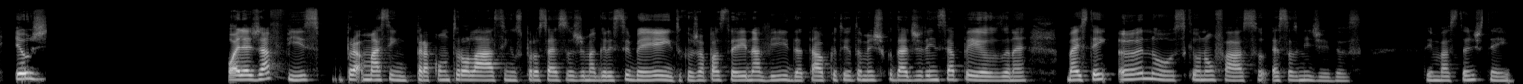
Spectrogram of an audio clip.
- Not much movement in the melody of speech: Yes, narrow, 1.6 semitones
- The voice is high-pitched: Yes, high, 200 Hz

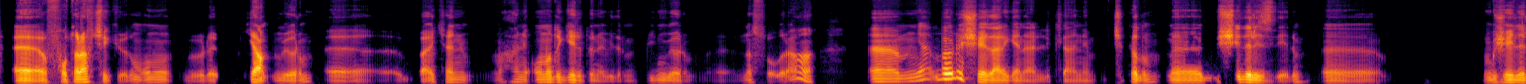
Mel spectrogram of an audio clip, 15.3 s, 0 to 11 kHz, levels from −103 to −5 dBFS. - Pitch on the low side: Yes, very low, 90 Hz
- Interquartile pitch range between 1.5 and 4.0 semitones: No, average, 4.5 semitones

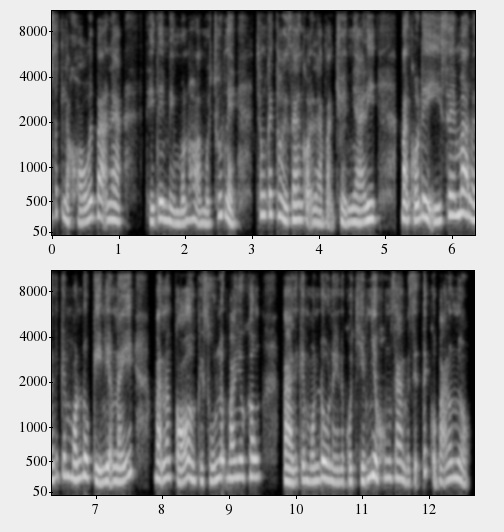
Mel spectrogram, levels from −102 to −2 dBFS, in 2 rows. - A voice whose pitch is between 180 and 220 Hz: No, high, 230 Hz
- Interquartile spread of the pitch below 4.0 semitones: No, average, 4.6 semitones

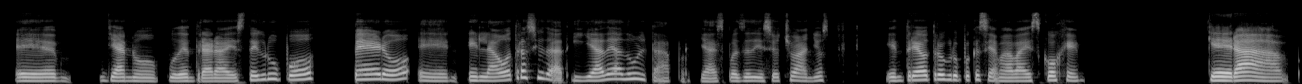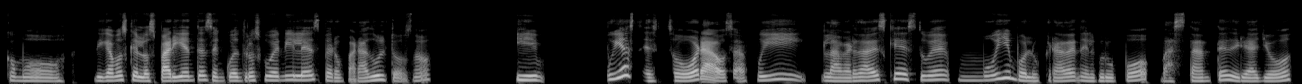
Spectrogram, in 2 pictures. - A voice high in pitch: No, medium, 180 Hz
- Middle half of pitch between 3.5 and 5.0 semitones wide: Yes, average, 4.0 semitones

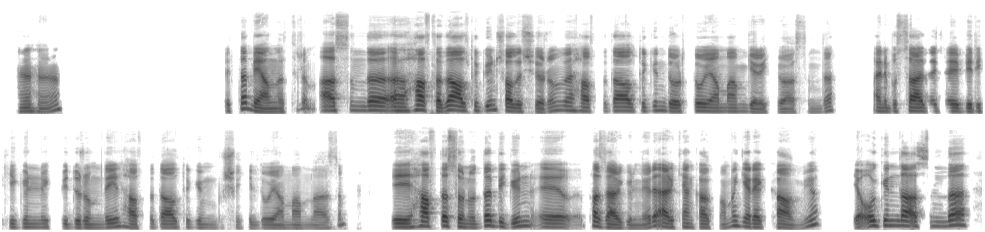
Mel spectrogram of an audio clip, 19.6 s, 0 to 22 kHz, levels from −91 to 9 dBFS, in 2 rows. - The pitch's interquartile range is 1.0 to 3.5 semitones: No, average, 4.4 semitones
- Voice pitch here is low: Yes, low, 120 Hz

